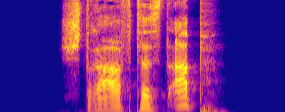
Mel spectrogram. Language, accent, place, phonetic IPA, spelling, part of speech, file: German, Germany, Berlin, [ˌʃtʁaːftəst ˈap], straftest ab, verb, De-straftest ab.ogg
- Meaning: second-person singular subjunctive I of abstrafen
